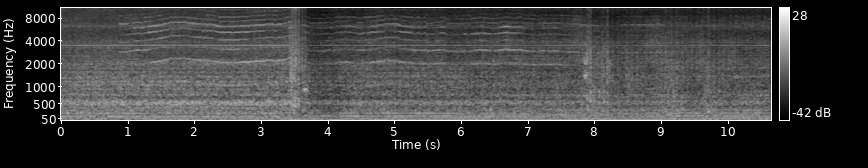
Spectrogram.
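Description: Single-engine propeller aircraft's engine and propeller running steadily as it rolls down the runway, heard from inside the cabin. Background music with wavering high tones is laid over it, and two short clicks come about three and a half and eight seconds in.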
